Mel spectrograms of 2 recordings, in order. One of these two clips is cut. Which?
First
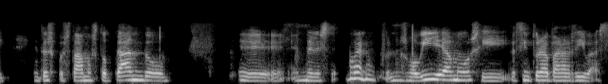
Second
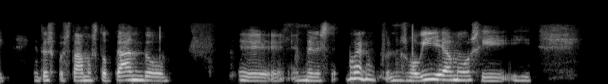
first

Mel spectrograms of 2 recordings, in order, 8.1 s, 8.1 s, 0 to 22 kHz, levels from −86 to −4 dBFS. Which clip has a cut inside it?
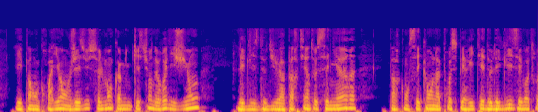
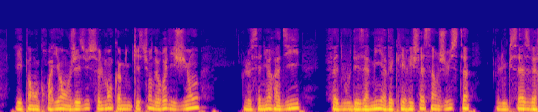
first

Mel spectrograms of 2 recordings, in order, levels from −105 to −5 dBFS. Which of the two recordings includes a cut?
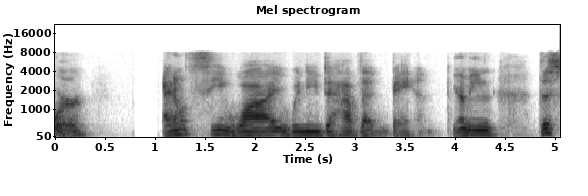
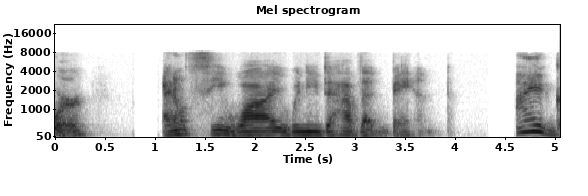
first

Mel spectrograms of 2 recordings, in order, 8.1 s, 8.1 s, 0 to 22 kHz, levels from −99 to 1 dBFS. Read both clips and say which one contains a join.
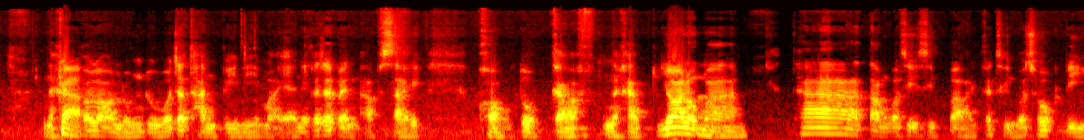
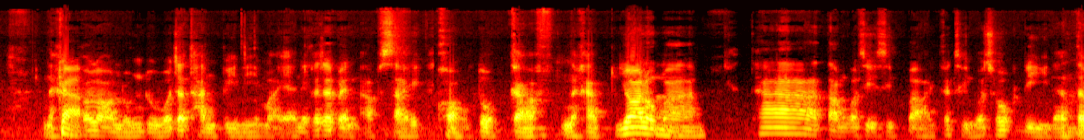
second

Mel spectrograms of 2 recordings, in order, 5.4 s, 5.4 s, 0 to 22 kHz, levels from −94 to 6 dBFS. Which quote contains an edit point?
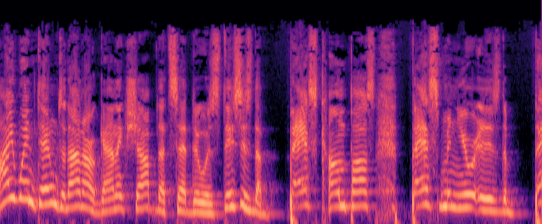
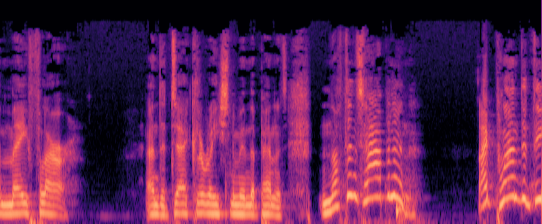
second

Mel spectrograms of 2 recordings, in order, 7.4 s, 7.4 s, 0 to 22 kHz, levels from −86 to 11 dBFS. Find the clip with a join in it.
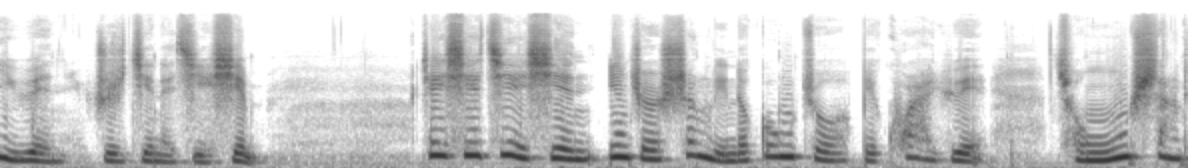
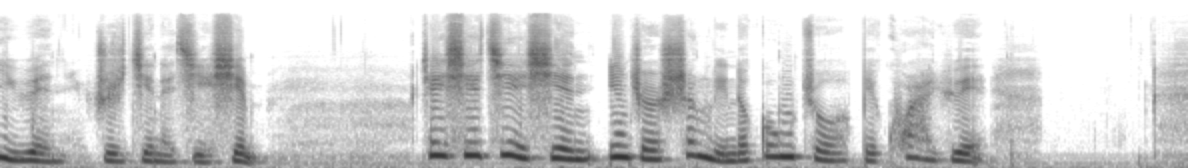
second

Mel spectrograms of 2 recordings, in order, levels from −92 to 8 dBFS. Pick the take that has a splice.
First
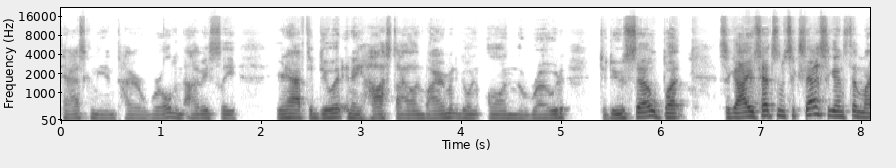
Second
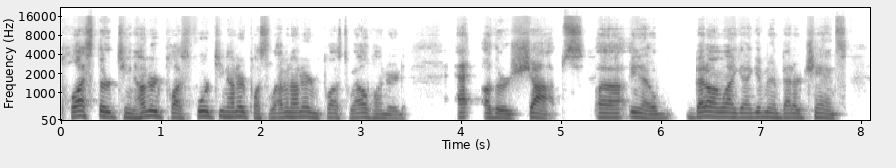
second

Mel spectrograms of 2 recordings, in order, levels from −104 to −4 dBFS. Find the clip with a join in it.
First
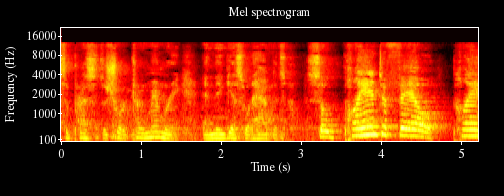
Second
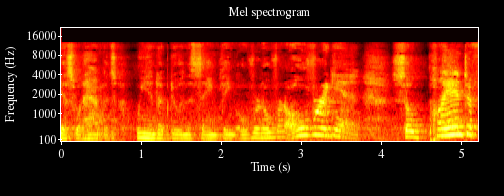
first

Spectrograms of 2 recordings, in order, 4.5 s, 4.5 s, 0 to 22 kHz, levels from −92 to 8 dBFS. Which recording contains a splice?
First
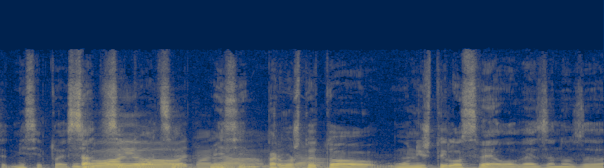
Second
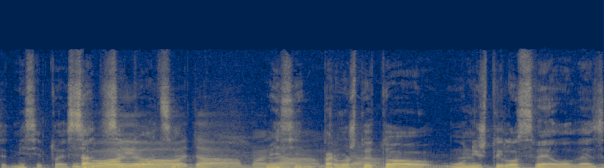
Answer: first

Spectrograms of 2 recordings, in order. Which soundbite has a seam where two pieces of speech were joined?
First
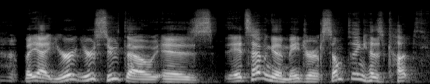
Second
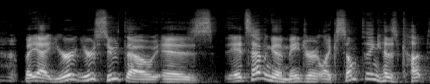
first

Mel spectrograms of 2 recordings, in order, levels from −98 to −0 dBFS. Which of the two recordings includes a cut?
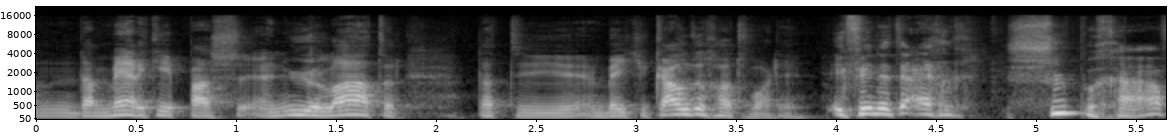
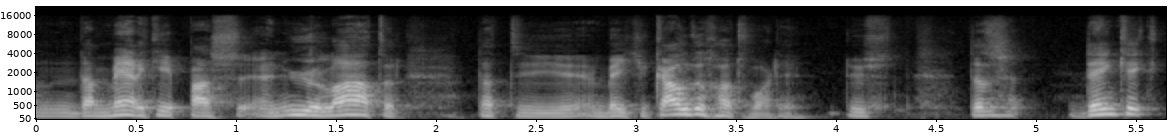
first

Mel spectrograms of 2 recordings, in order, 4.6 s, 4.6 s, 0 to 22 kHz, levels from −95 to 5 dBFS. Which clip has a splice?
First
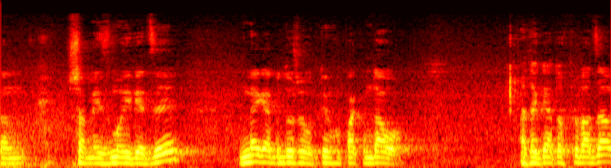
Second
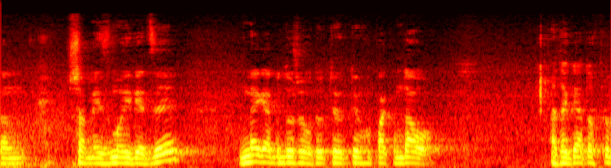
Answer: first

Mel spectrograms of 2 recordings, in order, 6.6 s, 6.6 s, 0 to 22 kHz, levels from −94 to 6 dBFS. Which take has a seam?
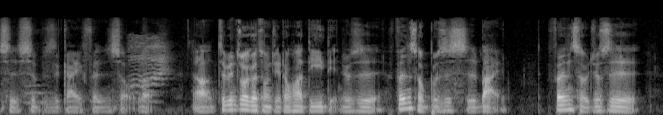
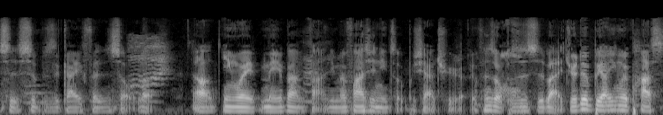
second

